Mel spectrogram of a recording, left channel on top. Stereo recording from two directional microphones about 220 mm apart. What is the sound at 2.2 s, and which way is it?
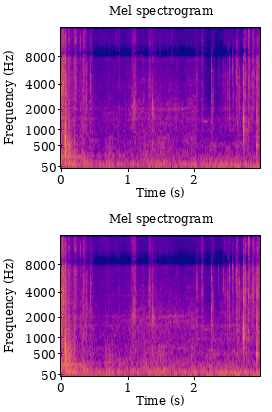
Computer keyboard, 15° right (ahead or behind).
